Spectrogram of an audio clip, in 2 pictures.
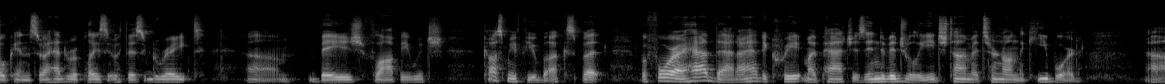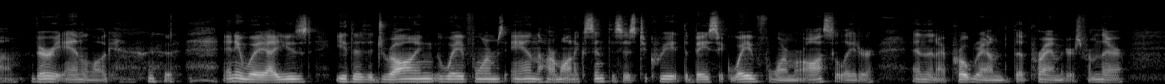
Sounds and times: Speech: 0.0s - 10.9s, 11.5s - 12.8s, 13.8s - 23.0s.

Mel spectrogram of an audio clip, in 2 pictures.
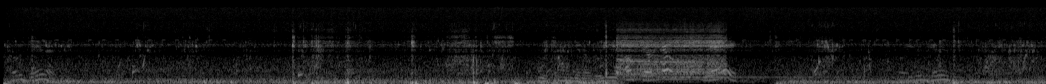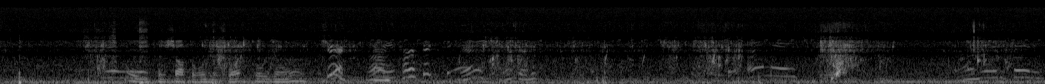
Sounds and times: Slosh: 9.8s - 10.5s, 11.2s - 11.7s, 12.5s - 13.2s, 15.2s - 18.0s, 18.6s - 19.4s.

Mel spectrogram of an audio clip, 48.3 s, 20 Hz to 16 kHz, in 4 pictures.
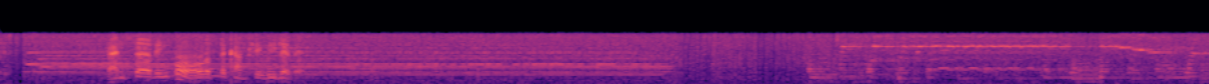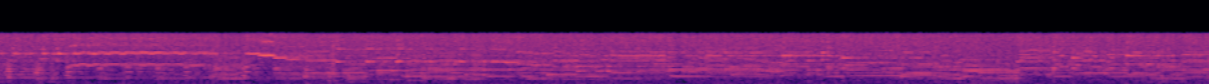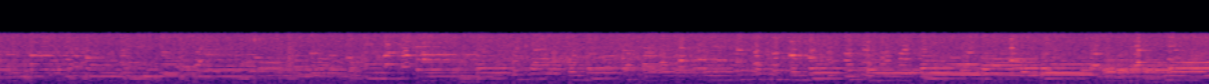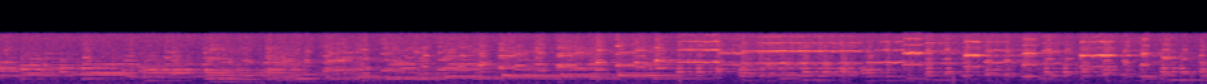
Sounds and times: Music: 0.0s - 48.3s.

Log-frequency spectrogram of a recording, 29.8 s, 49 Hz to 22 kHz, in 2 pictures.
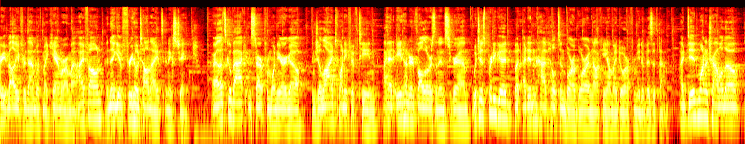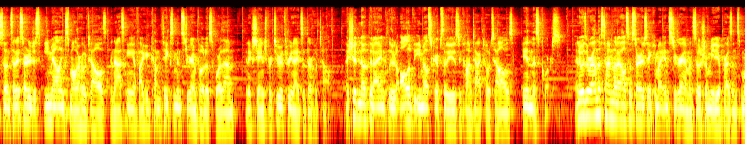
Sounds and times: Music: 0.0s - 29.8s
Speech: 0.0s - 29.8s.

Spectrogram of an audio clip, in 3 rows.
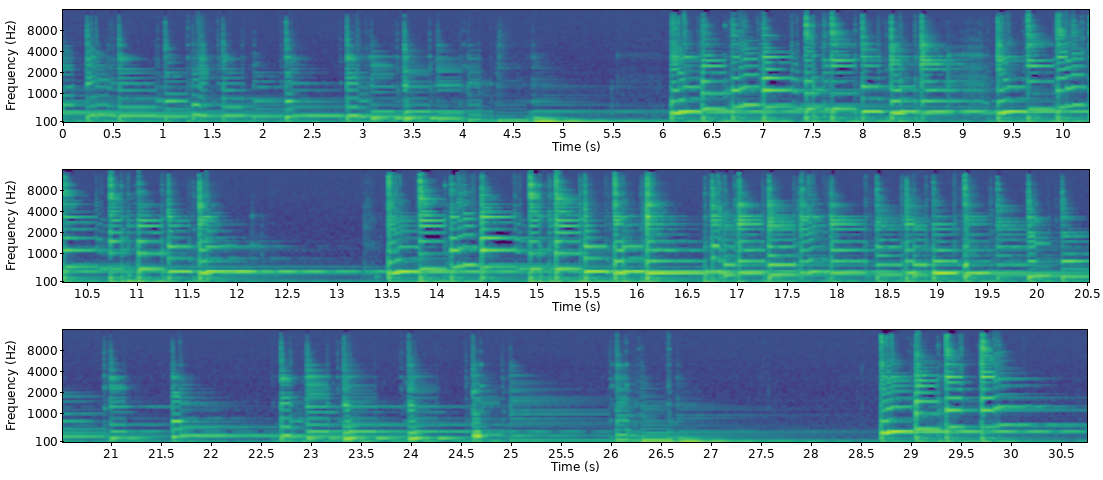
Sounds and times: Acoustic guitar: 0.0s - 30.7s.

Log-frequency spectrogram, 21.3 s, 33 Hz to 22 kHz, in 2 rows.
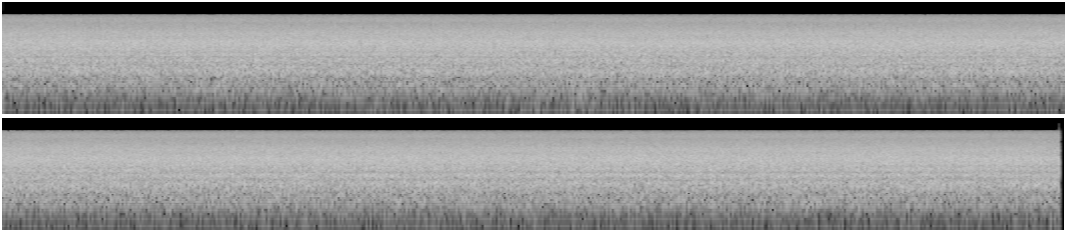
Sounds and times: Waterfall: 0.0s - 21.2s.

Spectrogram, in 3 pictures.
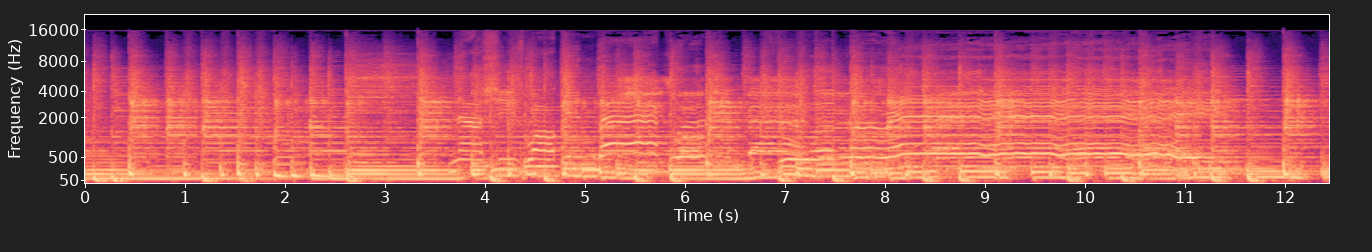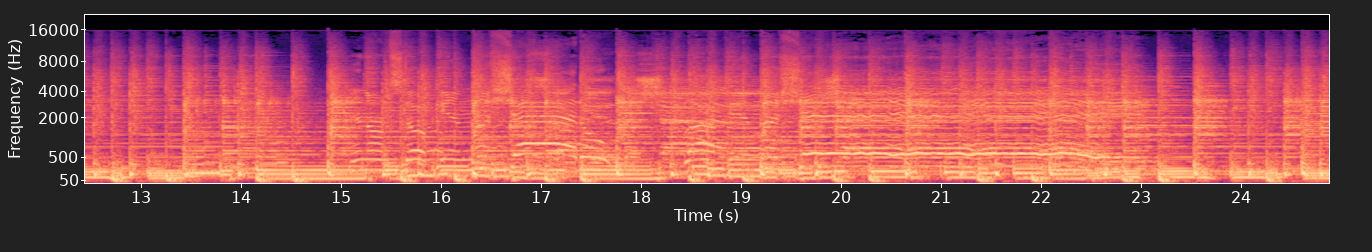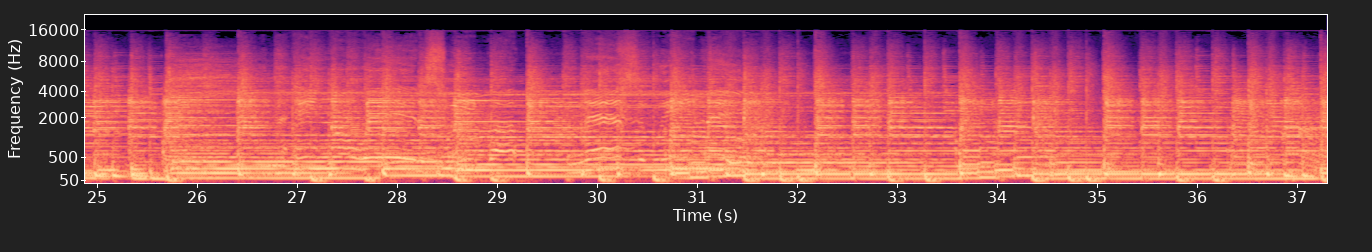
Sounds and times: Psychedelic rock: 0.0s - 37.3s.

